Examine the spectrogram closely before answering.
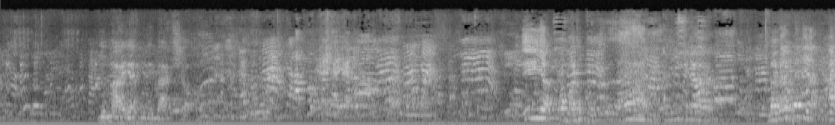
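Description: Children chatter and call out.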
